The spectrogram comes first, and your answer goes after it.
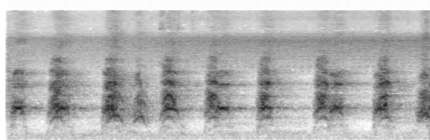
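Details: Three dogs barking at a deer that stays unfazed; sharp, mid-pitched barks repeated about twice a second, some doubled, with a steady high hiss in the background.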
